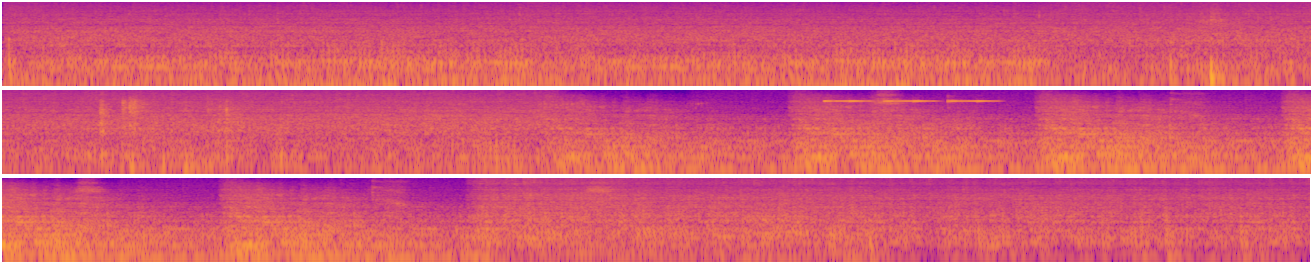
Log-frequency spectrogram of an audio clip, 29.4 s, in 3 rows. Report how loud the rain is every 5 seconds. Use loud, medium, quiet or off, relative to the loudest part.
medium, medium, loud, loud, loud, loud.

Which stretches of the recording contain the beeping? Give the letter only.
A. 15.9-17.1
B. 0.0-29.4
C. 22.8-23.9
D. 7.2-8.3
A.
